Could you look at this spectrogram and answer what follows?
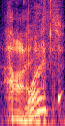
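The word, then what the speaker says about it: heigh: So, how did you spell it? H E I G H. Hi.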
